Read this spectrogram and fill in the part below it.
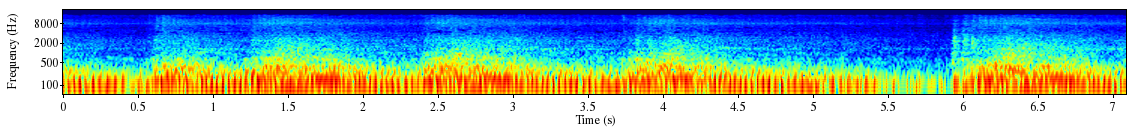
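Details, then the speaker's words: Honda Vario scooter that stalled on sudden throttle, after cleaning the dirty air filter: repeated quick throttle blips, each picking up cleanly and settling without stumbling or stalling; airflow to the throttle body now normal. "dan Dika spontan sekarang pun sudah enggak langsung mati ya teman-teman artinya aliran udara yang ke kebagian Throttle body normal ya ini"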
